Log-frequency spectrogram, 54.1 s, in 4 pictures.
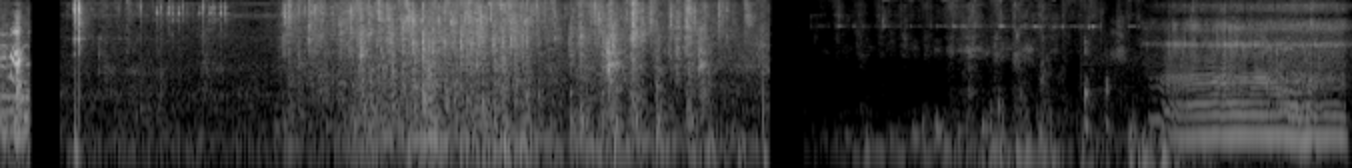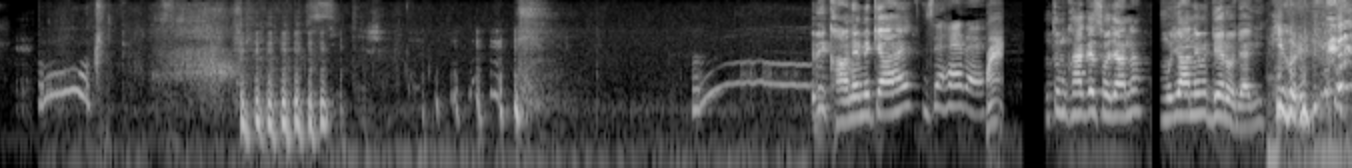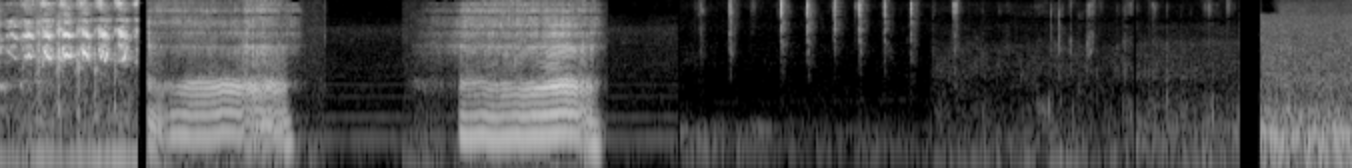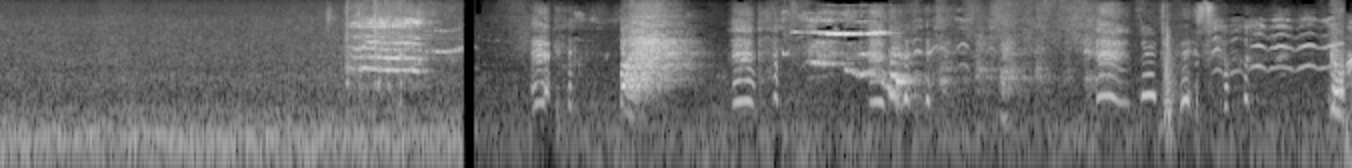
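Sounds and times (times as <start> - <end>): man snoring: 11.5 - 13.6, 28.5 - 30.1, 31.1 - 33.2.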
